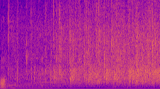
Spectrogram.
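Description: Studio audience applauding, a steady clatter of many hands clapping.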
